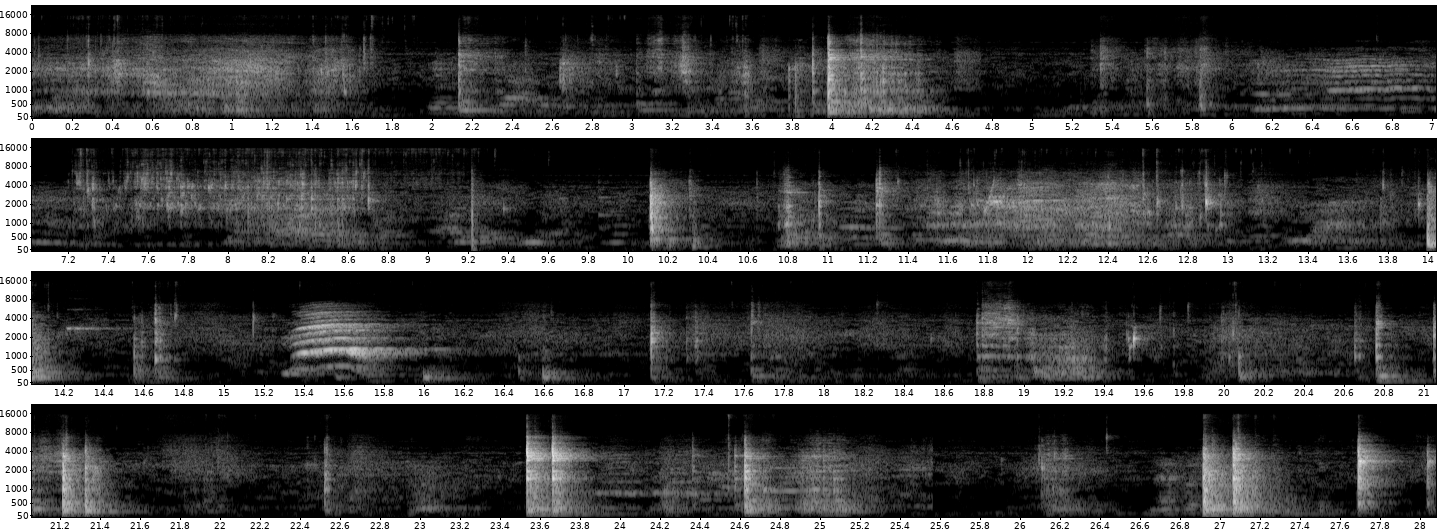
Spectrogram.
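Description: Water poured into a pan of fried chicken masala, with a spatula stirring it and knocking against the pan again and again.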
